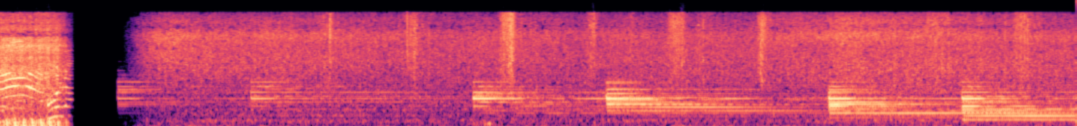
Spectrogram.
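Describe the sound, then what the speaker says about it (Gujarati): Steady rainfall hisses outdoors at moderate volume, a voice briefly talks at the start, and sustained ringing tones rise and fall above the rain. "વરસાદ આવ્યો"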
